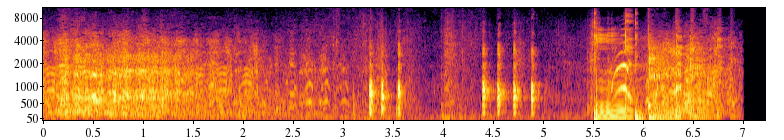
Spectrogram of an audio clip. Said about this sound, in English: Thanks, that's very sweet, but that is not a chicken. Of course it is. I picked it out myself. Well, you picked out a rooster. Well, that would explain little Jerry's poor egg production.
